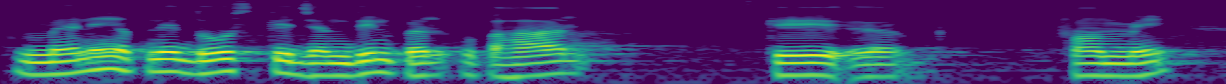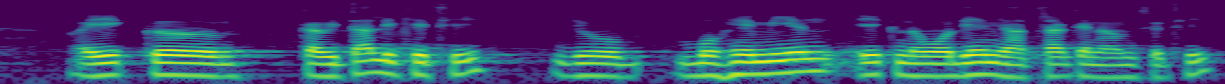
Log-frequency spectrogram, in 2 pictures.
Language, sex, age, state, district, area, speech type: Hindi, male, 18-30, Delhi, New Delhi, urban, spontaneous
